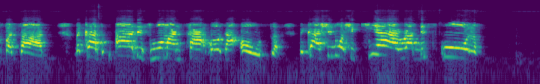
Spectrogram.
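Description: Speech: a person talking steadily, breaking off shortly before the end.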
